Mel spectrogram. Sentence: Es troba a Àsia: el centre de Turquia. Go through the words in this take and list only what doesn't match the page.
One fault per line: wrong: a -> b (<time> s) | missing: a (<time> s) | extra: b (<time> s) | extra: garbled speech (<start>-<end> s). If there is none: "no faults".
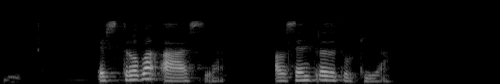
no faults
